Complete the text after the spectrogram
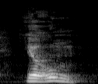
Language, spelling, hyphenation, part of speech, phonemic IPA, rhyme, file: Dutch, Jeroen, Je‧roen, proper noun, /jəˈrun/, -un, Nl-Jeroen.ogg
- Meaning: a male given name, equivalent to English Jerome or Jeremy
